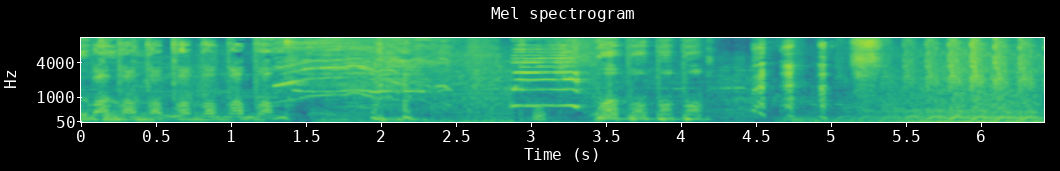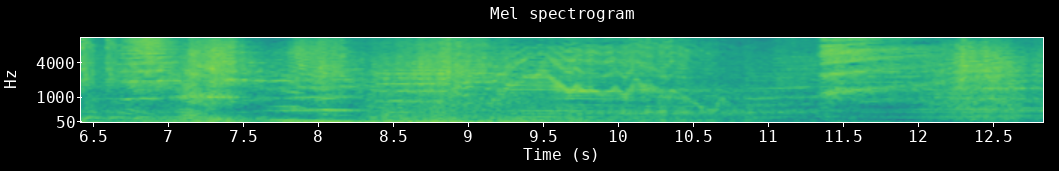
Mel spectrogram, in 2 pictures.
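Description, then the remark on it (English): Podracer engines roar and whine in a fast, layered race sequence, with sweeping pitch changes, rapid pulsing bursts, and a loud, continuous mechanical drone throughout. “His does have the coolest sound effect.”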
